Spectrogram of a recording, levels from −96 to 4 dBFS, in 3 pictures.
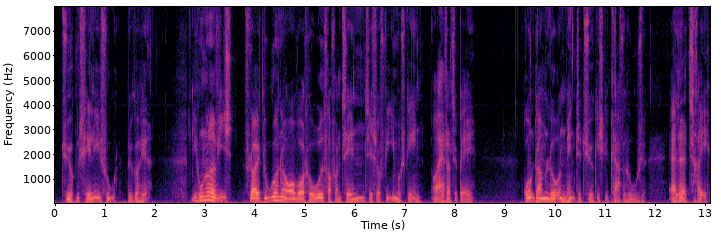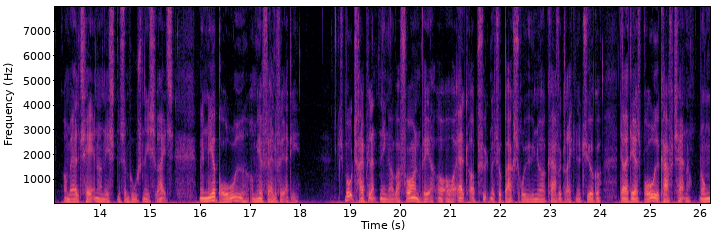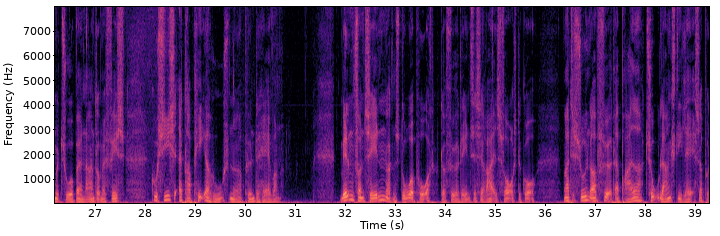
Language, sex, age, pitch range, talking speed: Danish, male, 60-79, 95-115 Hz, 145 wpm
